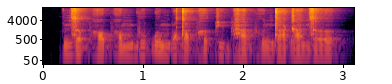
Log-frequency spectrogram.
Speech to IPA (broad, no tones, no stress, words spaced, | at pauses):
nzɤbʱɔbʱɔ mbuɓu mbɤdˤabʱɤki bʱabʱu nda ɡa nzɤ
